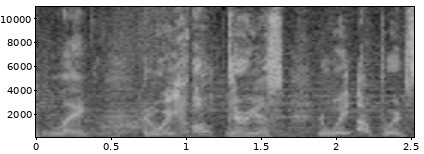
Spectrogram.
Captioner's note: air hissing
